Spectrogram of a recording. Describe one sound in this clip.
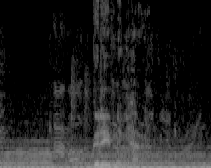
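A man speaks a calm greeting in a low voice.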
